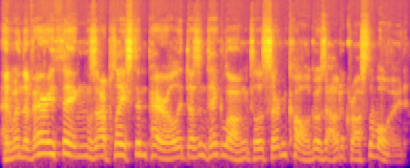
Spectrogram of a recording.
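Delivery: announcer-style comic narration, building a little; dramatic cartoon narration. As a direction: read it like a cartoon intro voice-over. Reads comic narration aloud.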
